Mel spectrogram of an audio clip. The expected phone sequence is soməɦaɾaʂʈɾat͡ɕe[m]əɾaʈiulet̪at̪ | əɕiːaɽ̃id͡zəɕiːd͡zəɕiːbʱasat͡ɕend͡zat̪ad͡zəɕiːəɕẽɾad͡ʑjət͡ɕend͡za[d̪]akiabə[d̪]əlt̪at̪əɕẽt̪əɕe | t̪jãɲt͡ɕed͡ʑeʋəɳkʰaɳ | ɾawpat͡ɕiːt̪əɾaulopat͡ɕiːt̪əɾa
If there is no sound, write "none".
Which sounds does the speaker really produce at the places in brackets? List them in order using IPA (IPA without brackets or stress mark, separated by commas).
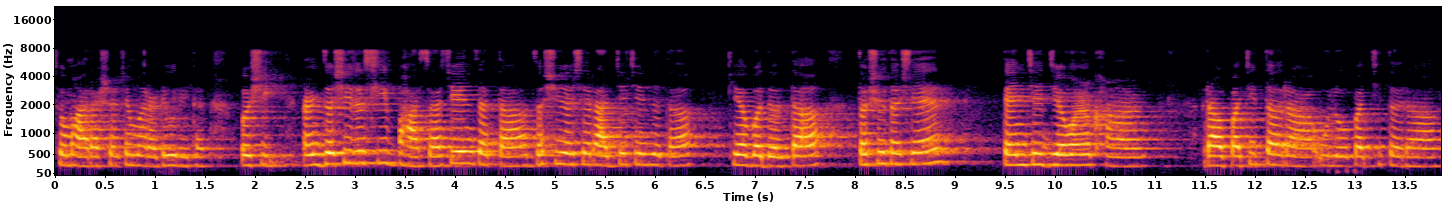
m, t̪, d̪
